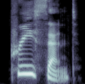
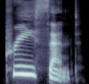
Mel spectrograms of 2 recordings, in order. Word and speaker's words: present: For example, take the word present. That's a noun, stress on the first syllable. But when you add the suffix to make it a verb, it becomes present. Same spelling, completely different stress.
